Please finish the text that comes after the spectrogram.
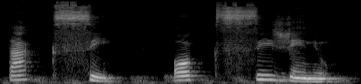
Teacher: Por exemplo, a palavra táxi e também a palavra oxigênio. Então, a letra X, nesse caso, está representando dois fonemas, o som de K e o som de S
